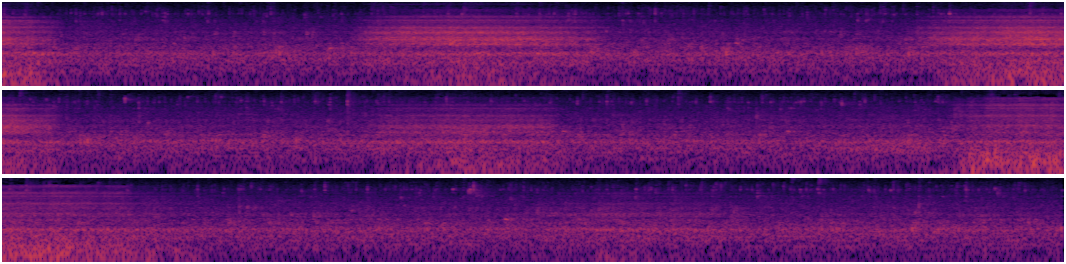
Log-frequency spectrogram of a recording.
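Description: A person breathing slowly and deeply while resting in crocodile pose, one long soft breath about every five or six seconds, over a steady faint background hiss.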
